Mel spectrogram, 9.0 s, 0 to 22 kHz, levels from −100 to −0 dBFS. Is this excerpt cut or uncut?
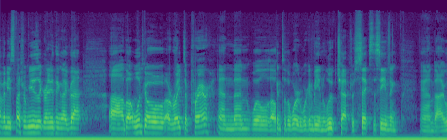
cut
